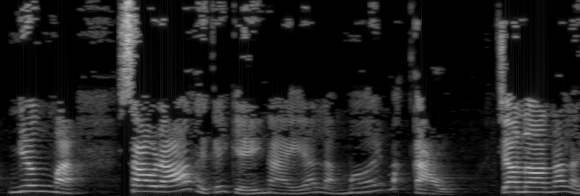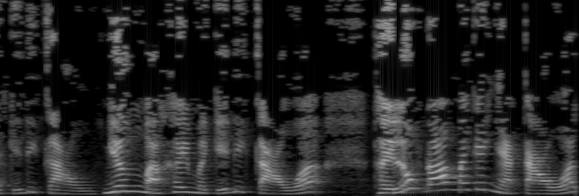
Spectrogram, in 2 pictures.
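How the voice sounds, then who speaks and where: With a fairly high, fairly bright voice and a Southern Vietnamese accent, a woman hosts a casual spooky storytelling session. She tells a ghost story chattily and often speaks directly to her listeners.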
